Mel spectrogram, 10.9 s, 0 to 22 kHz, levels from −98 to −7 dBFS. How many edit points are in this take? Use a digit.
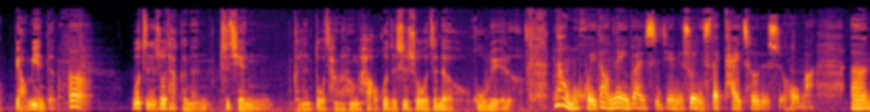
0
